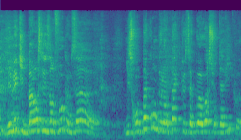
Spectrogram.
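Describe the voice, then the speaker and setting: A man speaks very fast in an extremely high pitch, with ordinary pitch variation. Noticeable background noise and audible room echo fill the recording. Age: 30s. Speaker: comedian. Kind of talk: stand-up. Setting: stage with audience.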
